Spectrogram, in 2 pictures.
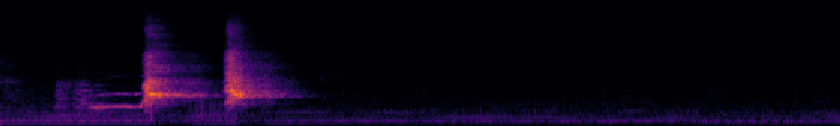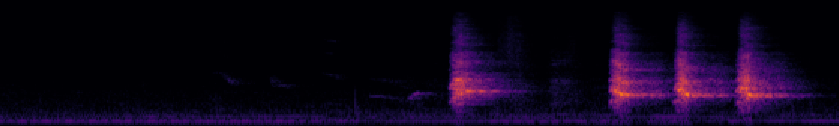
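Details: Cavalier King Charles Spaniel puppies from Robin's litter, indoors on a kitchen cam: two sharp, bright barks, a long quiet gap with faint low hum, then a quick run of four barks near the end.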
